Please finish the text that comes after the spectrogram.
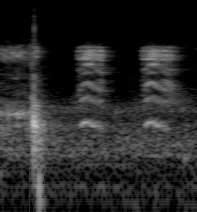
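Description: A crow call played from a children's sound book gives two clear, harsh caws at an even spacing, loud and close, following a brief click.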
